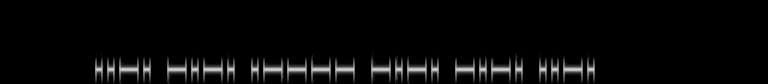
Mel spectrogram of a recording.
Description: Morse code, heard as a keyed tone, about 20 wpm, 700 Hz. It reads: FC1CCF
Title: DXCC-100 Call Signs - 6 Characters - 20wpm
